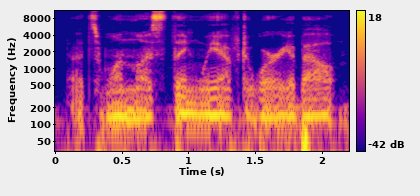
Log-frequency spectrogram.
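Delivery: Dynamite thinking to himself. A narrator's reading. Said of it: "Dynamite thought to himself".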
